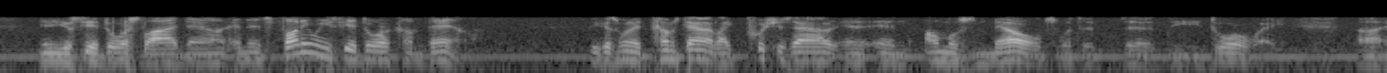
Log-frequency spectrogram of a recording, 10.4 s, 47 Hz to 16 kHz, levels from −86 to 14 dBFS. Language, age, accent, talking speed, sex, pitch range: English, 40-59, American, 215 wpm, male, 100-150 Hz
